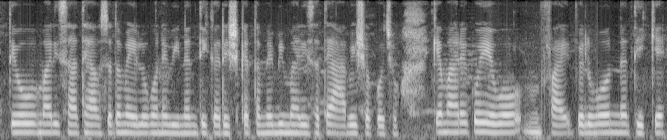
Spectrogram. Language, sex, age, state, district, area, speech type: Gujarati, female, 18-30, Gujarat, Narmada, urban, spontaneous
